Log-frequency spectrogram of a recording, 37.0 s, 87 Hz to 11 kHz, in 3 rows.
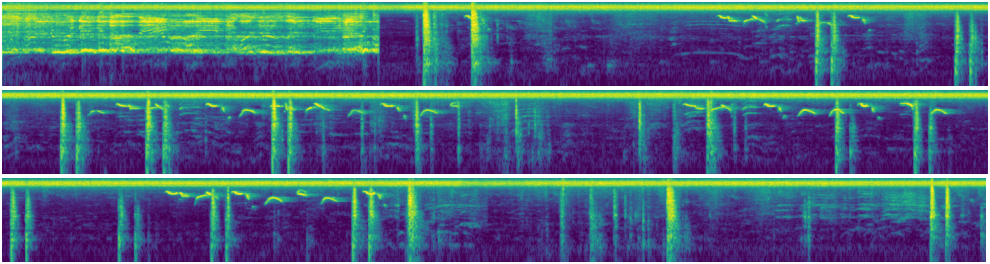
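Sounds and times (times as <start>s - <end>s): bird chirps: 7.5s - 11.0s, 13.2s - 18.4s, 20.7s - 25.0s, 26.1s - 30.4s.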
